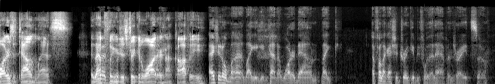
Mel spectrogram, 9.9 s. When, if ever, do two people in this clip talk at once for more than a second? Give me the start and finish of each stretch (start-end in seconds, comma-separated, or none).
none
